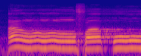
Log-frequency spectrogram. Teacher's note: Nun sukun bertemu fa, ikfa ausat samarkan bunyi nun sukun 3 ketuk. Anfaqu dhamma bertemu waw sukun 2 harokat. · Anfaqu dhamma bertemu waw sukun 2 harokat. Kuman nun yang bertasdid bacaan gunnah kita tekan 3 ketuk.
